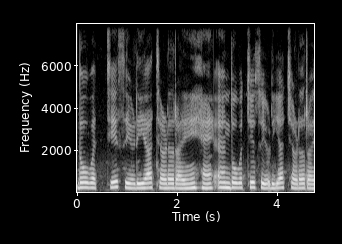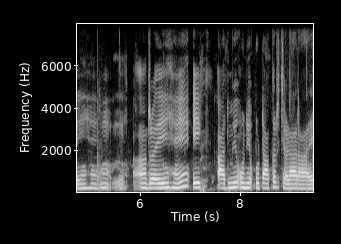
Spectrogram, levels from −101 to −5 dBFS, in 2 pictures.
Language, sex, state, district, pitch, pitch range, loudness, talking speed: Hindi, female, Bihar, Saran, 220 Hz, 210-230 Hz, -20 LUFS, 140 wpm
